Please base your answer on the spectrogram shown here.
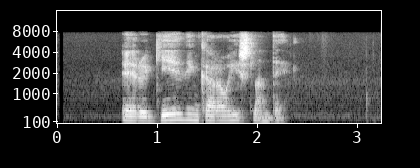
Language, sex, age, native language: Icelandic, male, 40-49, Icelandic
